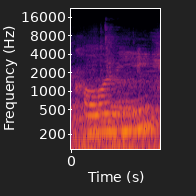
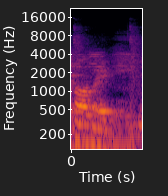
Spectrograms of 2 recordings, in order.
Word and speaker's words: Cory: Hey, Corey. Come on, man. So annoying. You look like a homeless person now. Friendly, lucky, food, Corey. Hello? Who's that? Who's that? I don't know Collie.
